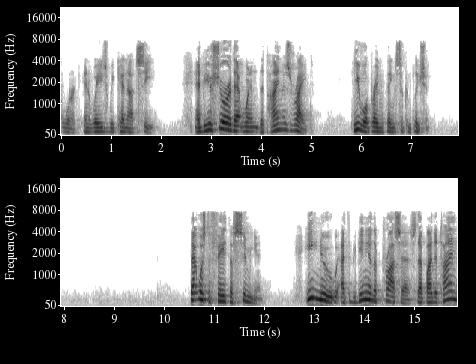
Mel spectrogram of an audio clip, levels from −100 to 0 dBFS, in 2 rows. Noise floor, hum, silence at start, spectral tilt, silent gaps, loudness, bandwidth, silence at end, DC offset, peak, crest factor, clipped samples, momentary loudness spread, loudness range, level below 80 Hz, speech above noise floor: -69 dBFS; none; 0 s; -5.5 dB/octave; none; -20 LUFS; 7.8 kHz; 0 s; under 0.1%; -4 dBFS; 18 dB; under 0.1%; 15 LU; 10 LU; -54 dBFS; 50 dB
